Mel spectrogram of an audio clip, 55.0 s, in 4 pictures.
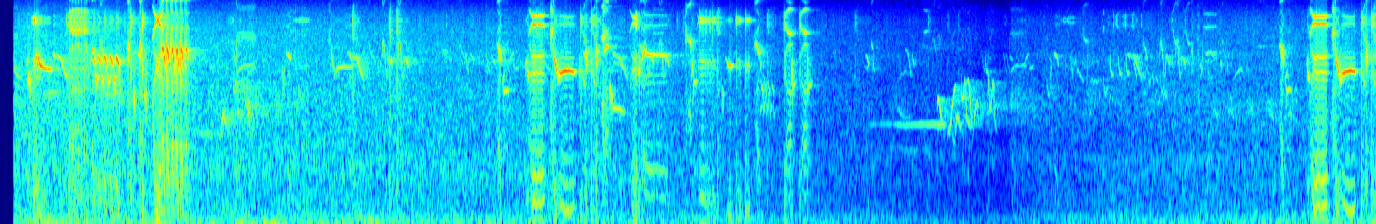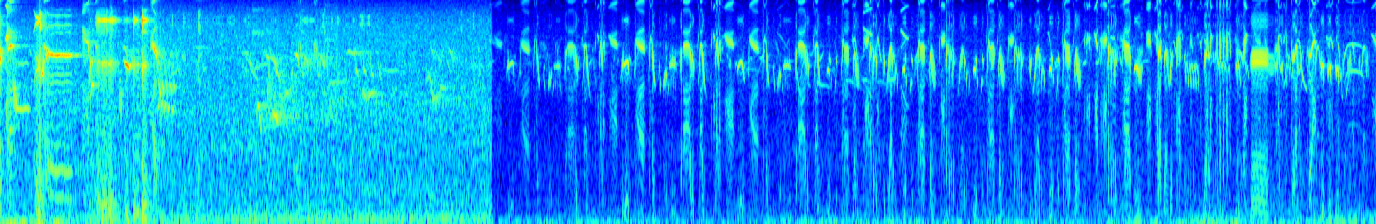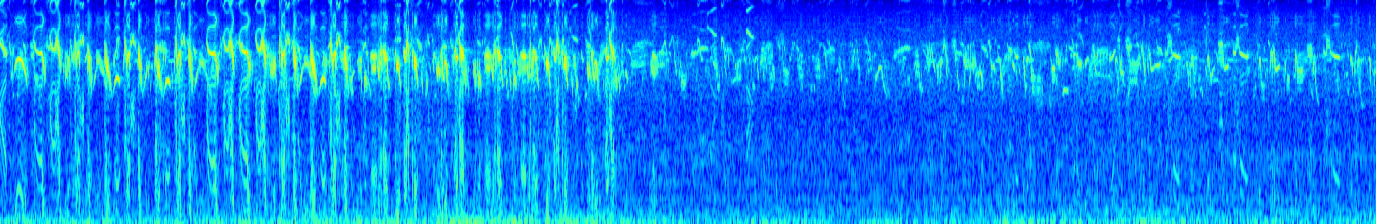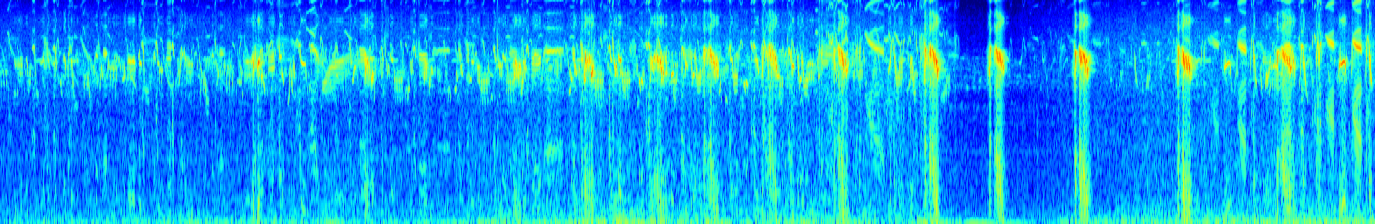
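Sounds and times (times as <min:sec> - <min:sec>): rapid high chirping: 0:00.2 - 0:02.0, 0:04.9 - 0:08.1, 0:12.8 - 0:15.6, 0:18.8 - 0:35.2, 0:37.4 - 0:55.0
birds chirping and calling: 0:00.2 - 0:04.2, 0:04.8 - 0:08.2, 0:10.3 - 0:17.3, 0:19.0 - 0:55.0.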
